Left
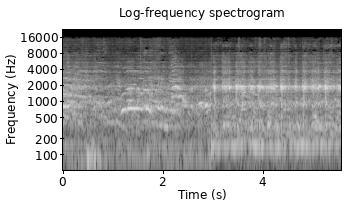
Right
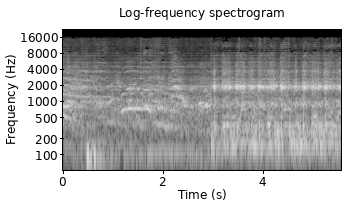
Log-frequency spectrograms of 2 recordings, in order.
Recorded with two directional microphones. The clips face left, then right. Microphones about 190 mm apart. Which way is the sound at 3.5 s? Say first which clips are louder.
Right 3 dB; 15° right (ahead or behind).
